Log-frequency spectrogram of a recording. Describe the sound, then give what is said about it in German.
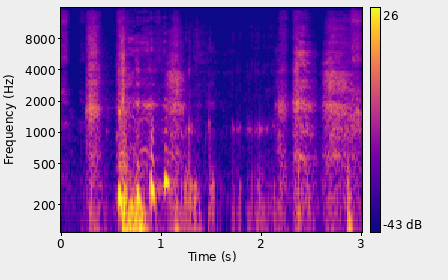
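A voice imitates snoring: two rough, breathy snorts, a loud rumbling one at the start and a softer one near the end, with quiet breathing between them, clear. “Hast du Schnarchgeräusche? Schlafgeräusche?”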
